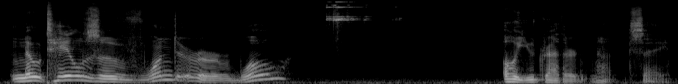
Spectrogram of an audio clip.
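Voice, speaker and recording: Husky, roguish captain, swinging wildly. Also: male voice, medium pitch, exaggerated voice. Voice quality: husky, breathy. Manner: theatrical, indignant outbursts, teasing asides. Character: boastful, roguish, flirtatious male pirate captain. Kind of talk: roleplay ASMR monologue.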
